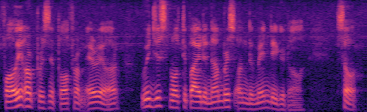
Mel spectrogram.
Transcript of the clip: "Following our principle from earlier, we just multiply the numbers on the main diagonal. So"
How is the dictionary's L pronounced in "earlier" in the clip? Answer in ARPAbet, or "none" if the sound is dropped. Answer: none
